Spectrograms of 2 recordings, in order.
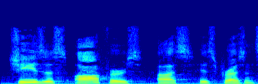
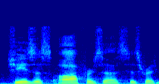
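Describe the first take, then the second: First: Slow, even call for the room to repeat; lead the congregation. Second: Softer, as if to the person beside you; to your neighbour. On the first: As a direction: say it slowly so all can join. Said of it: "Say that with me". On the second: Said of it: "Say that to the person next to you". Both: Shown as a demonstration.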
